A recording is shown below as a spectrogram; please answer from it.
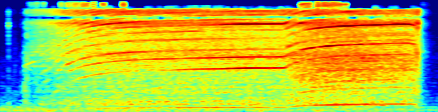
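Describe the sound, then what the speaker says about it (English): A power drill bores a hole through a door strike plate held in place, its motor whining up to speed, shifting pitch midway under load, then stopping after about four seconds, close and loud with no voices. "I'm gonna push my drill into it,"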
